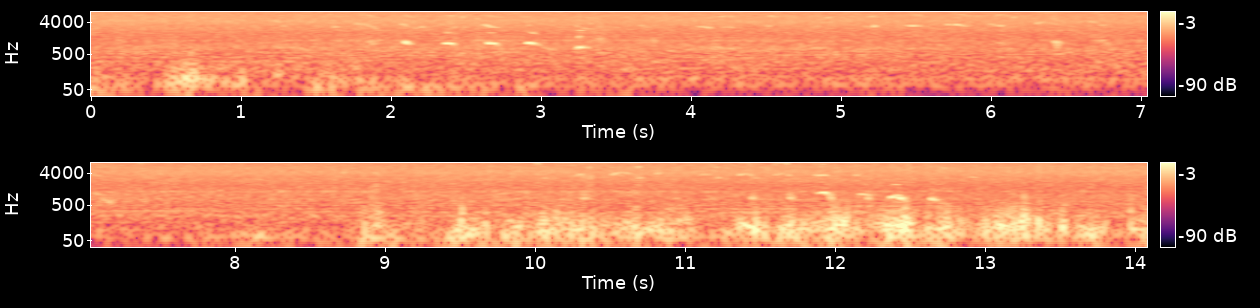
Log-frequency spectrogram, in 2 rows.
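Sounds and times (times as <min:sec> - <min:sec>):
light outdoor hiss: 0:00.0 - 0:14.0
faint bird calls: 0:01.2 - 0:07.5, 0:10.0 - 0:13.0.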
